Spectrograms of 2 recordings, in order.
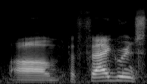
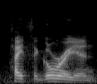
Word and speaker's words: Pythagorean: If you just try to sound it out, you might think it's Pythagorean, but that's not actually how we pronounce it. The guy's name was Pythagoras, and we call it the Pythagorean Theorem.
